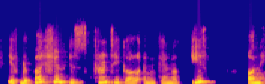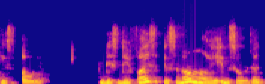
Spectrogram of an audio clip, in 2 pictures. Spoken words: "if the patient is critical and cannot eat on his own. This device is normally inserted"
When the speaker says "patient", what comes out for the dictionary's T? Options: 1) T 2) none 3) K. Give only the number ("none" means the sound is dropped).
2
